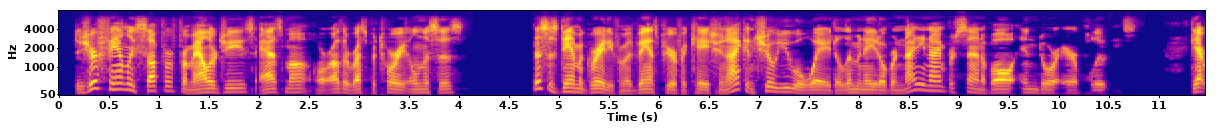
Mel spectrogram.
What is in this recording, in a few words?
commercial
